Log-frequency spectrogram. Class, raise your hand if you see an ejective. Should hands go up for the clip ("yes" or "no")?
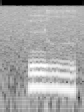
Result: no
